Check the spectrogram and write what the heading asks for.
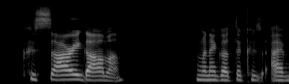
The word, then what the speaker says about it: Kusarigama: particular the, oh man, I want to say Kurasigama. Kusarigama. When I got the, I've not said that right. Not even once in the 80 hours I was playing Ghost of Yotei. The Kosarigama, did I say it wrong again?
